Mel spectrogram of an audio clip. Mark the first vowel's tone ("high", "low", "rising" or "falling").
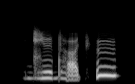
high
